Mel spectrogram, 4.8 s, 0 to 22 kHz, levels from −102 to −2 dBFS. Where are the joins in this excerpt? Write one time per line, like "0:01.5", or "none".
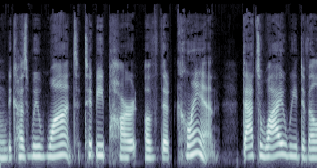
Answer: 0:02.7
